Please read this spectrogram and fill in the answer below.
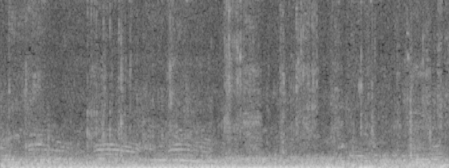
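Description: Low, steady rumble of wind on the microphone, with a crowd of people talking in the background.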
